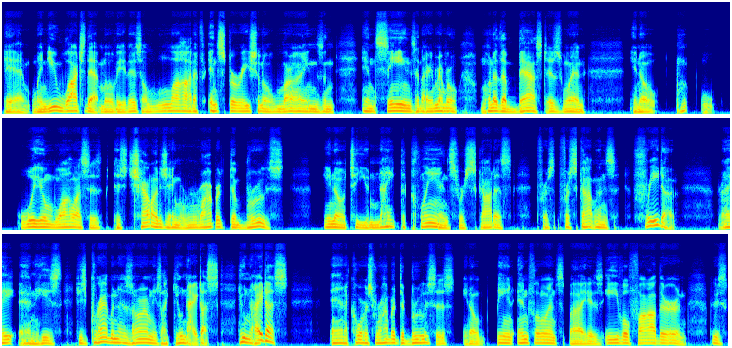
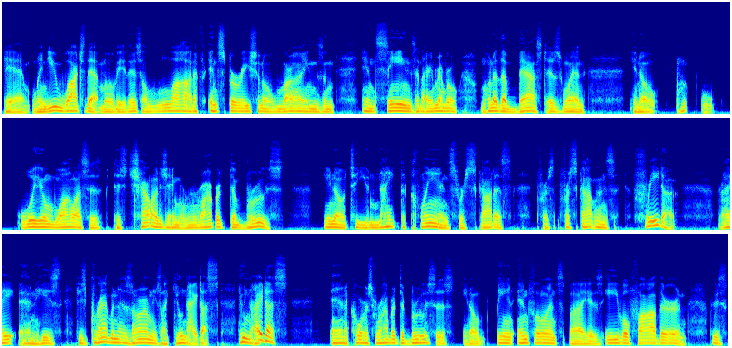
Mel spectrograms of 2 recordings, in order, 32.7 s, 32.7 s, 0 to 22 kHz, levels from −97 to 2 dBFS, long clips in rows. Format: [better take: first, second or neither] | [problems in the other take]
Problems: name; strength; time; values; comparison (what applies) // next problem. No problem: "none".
first | muffled; very; fading above 2 kHz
